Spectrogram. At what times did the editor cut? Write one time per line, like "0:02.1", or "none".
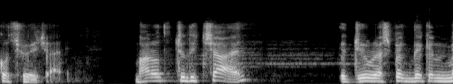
0:01.0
